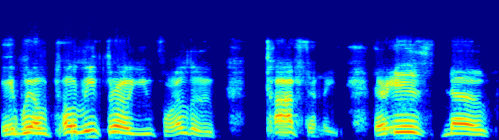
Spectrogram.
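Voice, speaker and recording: A man's voice: medium pitch, measured pace, dry recording. A man hosting a casual conversation, musing in a laid-back way. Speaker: host. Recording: distant, dry, dull lo-fi audio.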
